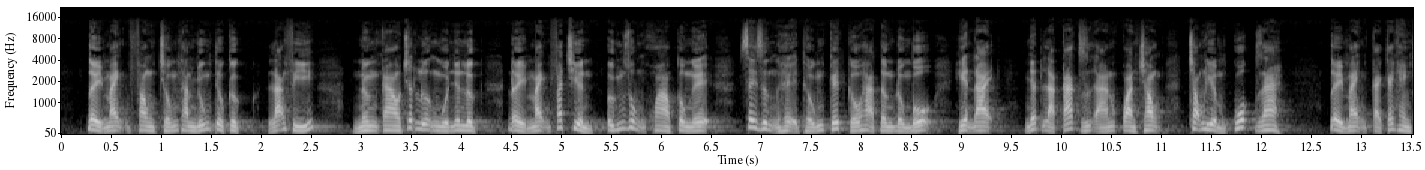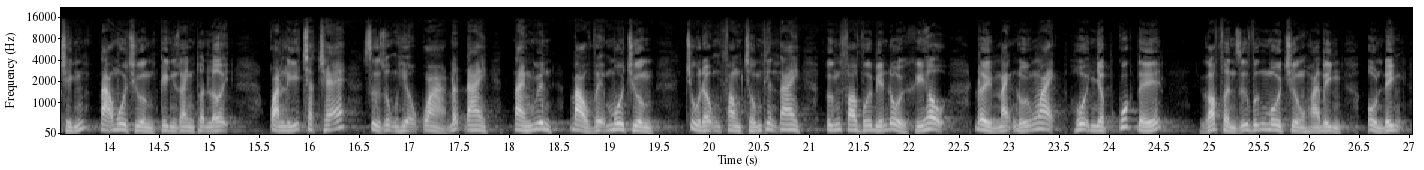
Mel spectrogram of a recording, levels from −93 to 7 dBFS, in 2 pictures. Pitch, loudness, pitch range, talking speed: 135 Hz, -23 LUFS, 130-155 Hz, 245 wpm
